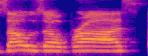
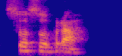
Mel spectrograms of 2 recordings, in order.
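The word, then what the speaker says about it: Zozobra: So I'm so grateful that you are here to help us Americans understand this little thing called Zozo bras, but you said it's pronounced Sosobra.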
